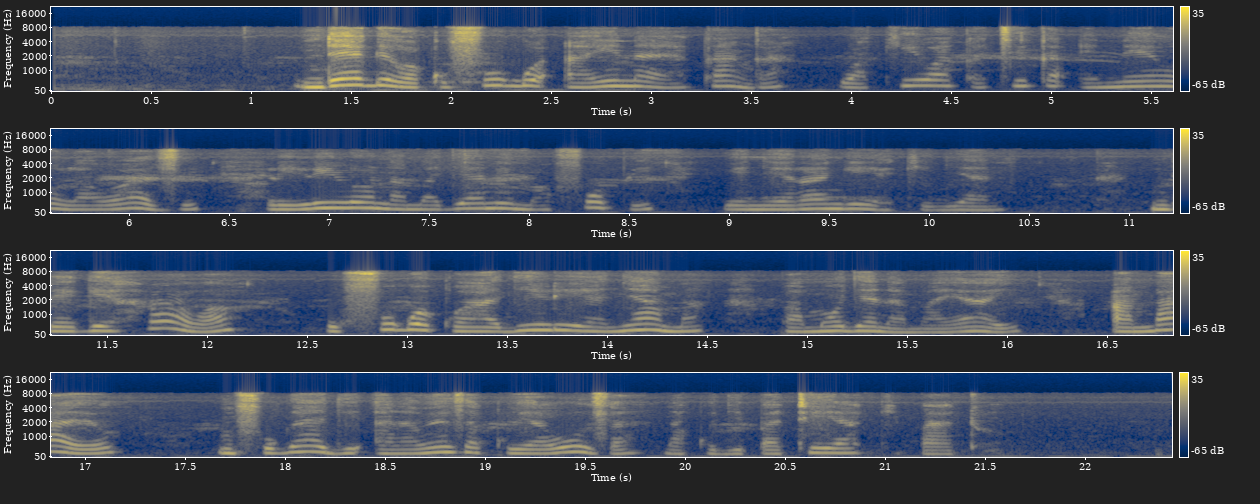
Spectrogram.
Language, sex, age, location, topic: Swahili, female, 25-35, Dar es Salaam, agriculture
